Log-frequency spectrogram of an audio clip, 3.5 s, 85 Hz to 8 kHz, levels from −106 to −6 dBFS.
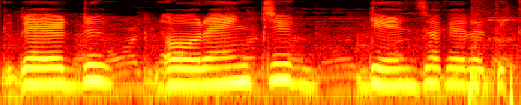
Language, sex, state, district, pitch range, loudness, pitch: Hindi, female, Jharkhand, Jamtara, 200-215 Hz, -24 LUFS, 210 Hz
